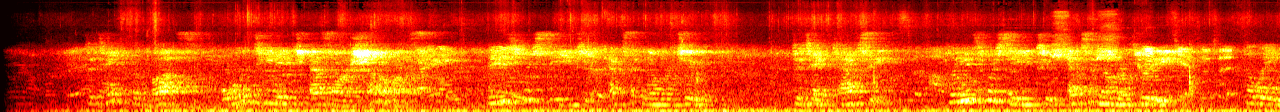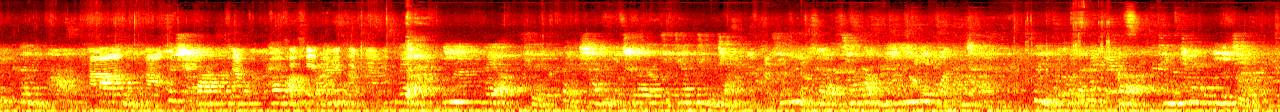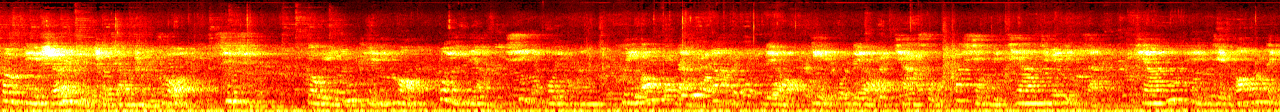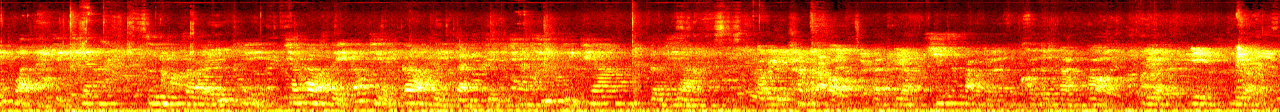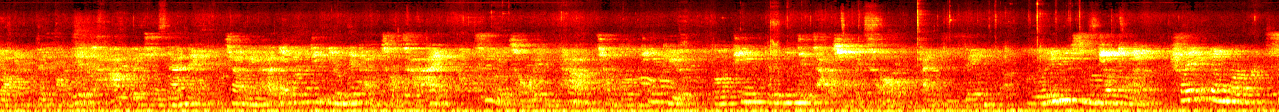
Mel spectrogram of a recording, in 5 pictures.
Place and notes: THSR Tainan Station, Guiren District - Walking through the station
From the station platform, To the hall, Go to the station exit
